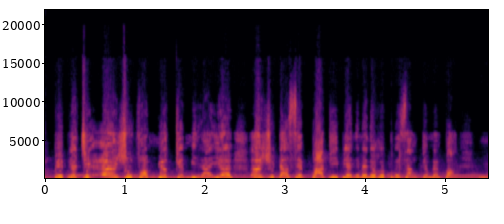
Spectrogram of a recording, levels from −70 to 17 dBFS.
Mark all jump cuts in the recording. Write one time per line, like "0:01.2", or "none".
none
